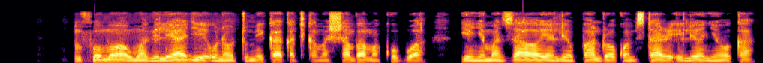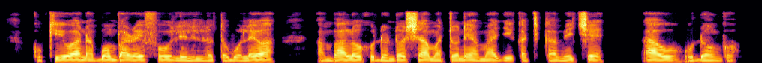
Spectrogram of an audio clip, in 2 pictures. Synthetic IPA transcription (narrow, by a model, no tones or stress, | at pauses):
m̩fumɔwaumwaɠiliaʄiunaɔtumikakati̥kamaʃambamakuɓwa | jɛɲɛmazaɔjalijɔpandwakwam̩staɾiʔilijɔɲɛɔka | kukʰiwanaɓɔmbaɾɛfulililɔt̪ɔɓɔlɛwa | ambalɔhuɗɔndɔʃamatɔnɛjamaʄikati̥kamit͡ʃɛ | auṵɗɔŋɡɔ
